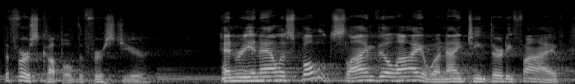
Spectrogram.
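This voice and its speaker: A man's voice: a little high, sing-song, moderate pace. A man delivering dramatic scripted narration for a radio play. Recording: echoey hall, music behind.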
